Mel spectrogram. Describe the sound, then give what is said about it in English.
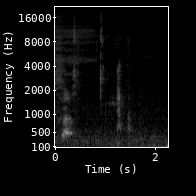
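A few faint dog barks sound in short, irregular bursts against a quiet, low background hum, with no talking. “His dog is barking, if you hear that.”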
